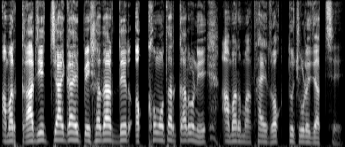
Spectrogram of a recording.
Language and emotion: Bengali, angry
